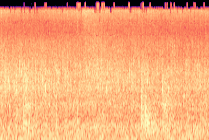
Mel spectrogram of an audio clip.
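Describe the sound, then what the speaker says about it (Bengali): Pieces of boal fish frying in mustard oil in a wok: a steady, dense sizzle and crackle that fills the whole stretch, with a few sharper pops rising above it. "বোয়াল মাছটা ভীষণ পরিমাণে তেল ছিটকায়, তাই এটা কিন্তু আমি একটু ঢেকে ঢেকেই ভেজে নেব।"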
